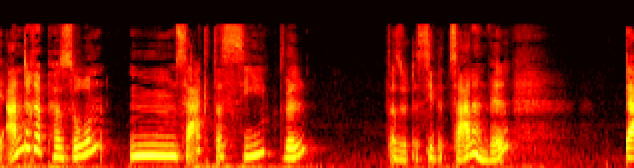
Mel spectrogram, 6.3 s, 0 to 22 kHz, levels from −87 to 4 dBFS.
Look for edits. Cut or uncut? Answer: uncut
